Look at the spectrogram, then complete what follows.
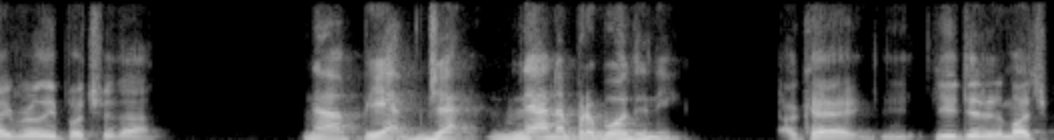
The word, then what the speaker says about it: Jnana Prabodhini: Chowkase is also the co-founder, and I don't know if I can't pronounce this correctly. You have to help me, Aakash. Jana Prabodini. Did I really butcher that? No, yeah, Jnana Prabodhini.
